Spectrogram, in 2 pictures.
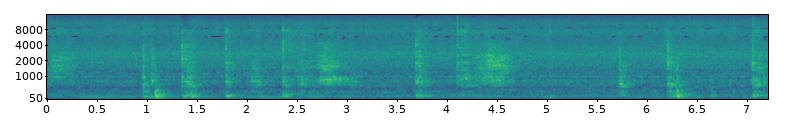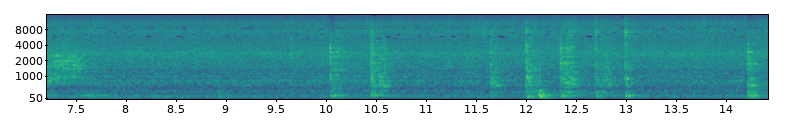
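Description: Whole young fava bean pods frying in olive oil in a frying pan, sizzling steadily, while a spoon stirs them and scrapes against the pan in short irregular strokes.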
